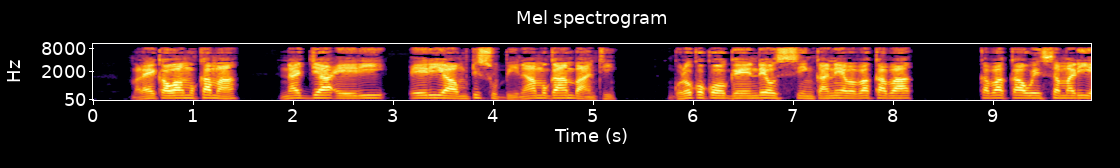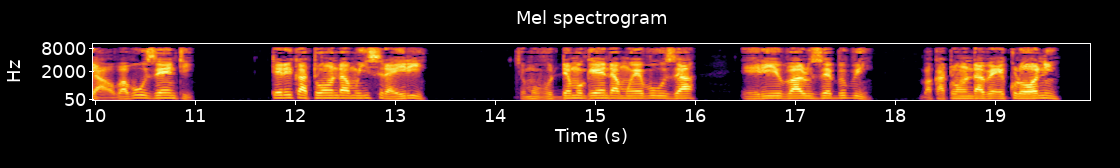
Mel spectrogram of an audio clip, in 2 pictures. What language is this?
Ganda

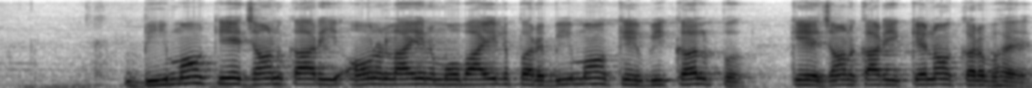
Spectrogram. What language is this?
Maithili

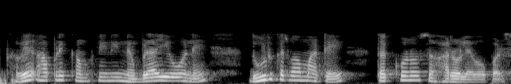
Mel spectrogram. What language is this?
Gujarati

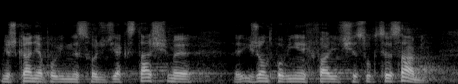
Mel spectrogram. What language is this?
Polish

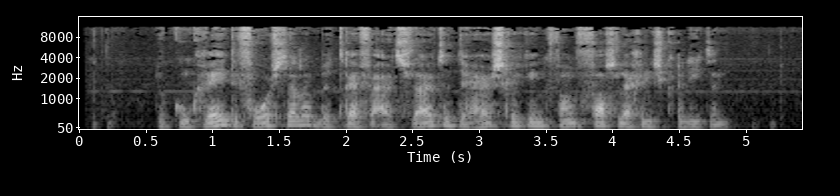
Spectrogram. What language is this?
Dutch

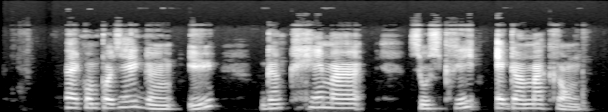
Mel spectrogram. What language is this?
French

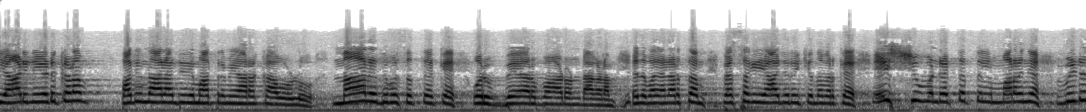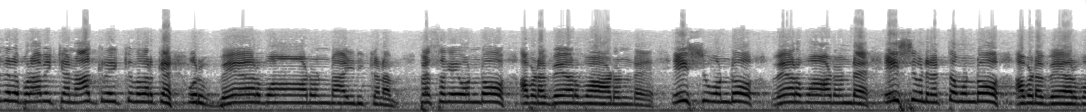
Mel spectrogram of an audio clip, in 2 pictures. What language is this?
Malayalam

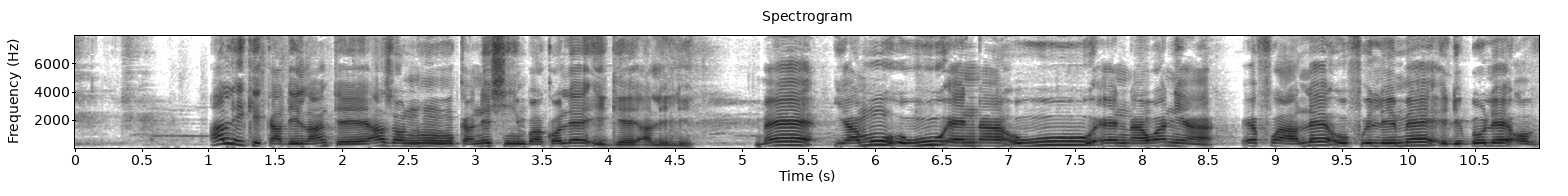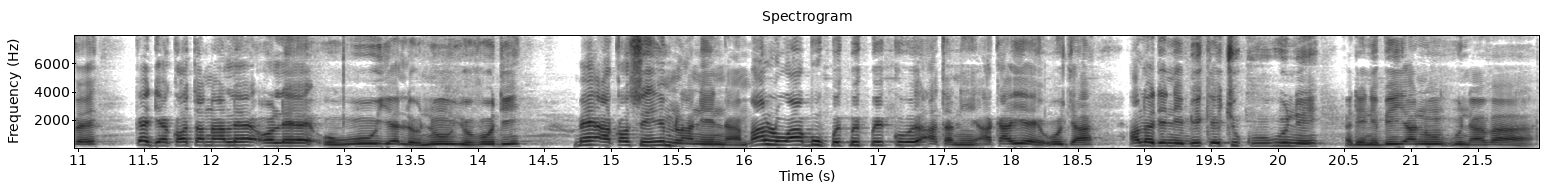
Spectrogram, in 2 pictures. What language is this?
Ikposo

